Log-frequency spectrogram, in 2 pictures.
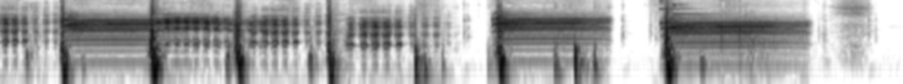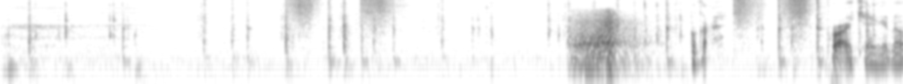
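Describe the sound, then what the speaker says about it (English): Sheep in Minecraft bleat several times in a quick cluster near the start, loud and close, followed by quiet stretches with faint clicks and taps. "Get out of here, sheep!"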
